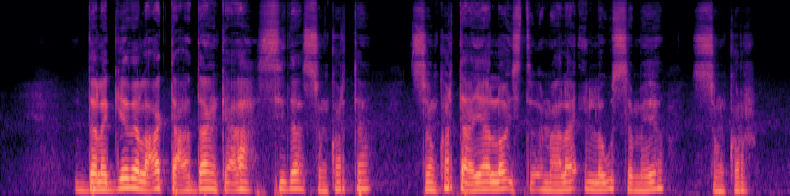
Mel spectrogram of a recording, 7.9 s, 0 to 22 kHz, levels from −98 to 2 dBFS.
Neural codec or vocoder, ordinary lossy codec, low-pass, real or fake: none; none; none; real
